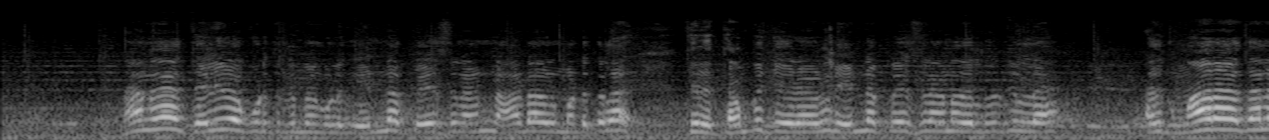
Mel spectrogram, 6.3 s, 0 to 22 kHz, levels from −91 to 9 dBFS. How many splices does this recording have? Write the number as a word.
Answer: zero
